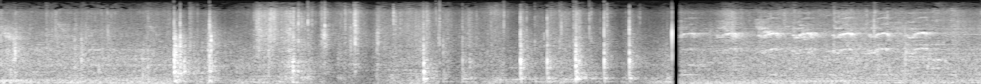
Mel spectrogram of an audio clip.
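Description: Irregular scratching and tapping clicks, then after a sudden break a quick run of about six high chirps from a bird.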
